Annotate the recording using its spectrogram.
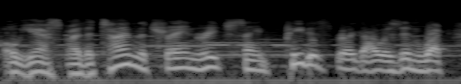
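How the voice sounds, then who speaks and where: A man's voice: mid-range voice, expressive, normal speed, close to an everyday voice. An actor playing a timid, naive, anxious young American man in a 1970s radio drama, stammering and hesitant as he talks and narrates. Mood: dreamy, elated. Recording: dull lo-fi 1970s radio broadcast, music behind.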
